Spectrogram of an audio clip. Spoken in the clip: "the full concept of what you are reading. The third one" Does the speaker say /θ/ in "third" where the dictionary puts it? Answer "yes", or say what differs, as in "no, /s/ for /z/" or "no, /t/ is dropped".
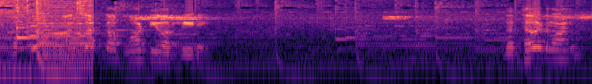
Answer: no, /t/ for /θ/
